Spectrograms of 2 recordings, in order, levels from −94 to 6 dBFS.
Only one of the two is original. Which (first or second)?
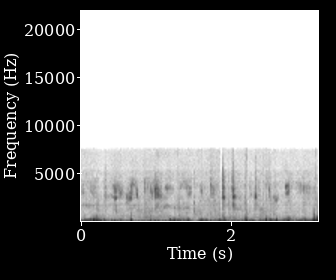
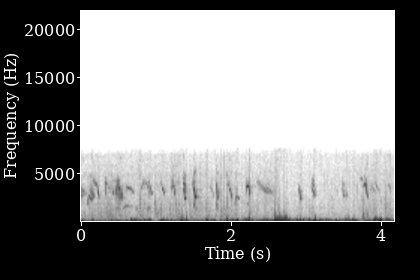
second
